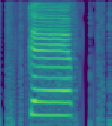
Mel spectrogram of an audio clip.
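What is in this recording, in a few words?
"goek3", Cantonese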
